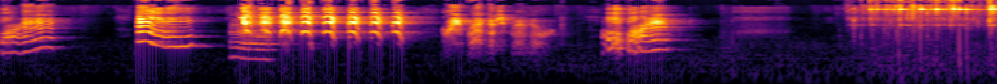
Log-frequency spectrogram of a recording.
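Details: Cockatoo kept in a cage, playing with new jingly toys: rising squawks, a fast burst of chattering syllables, more mumbled talk-like calls, then a bright metallic jingling at the end.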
